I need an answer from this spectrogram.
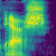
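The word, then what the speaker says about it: Æ: It's actually Nordic ligature, pronounced Ash.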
